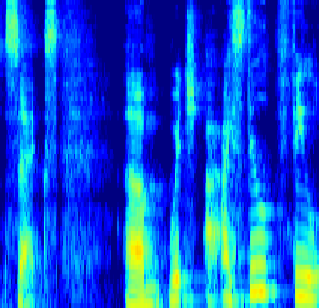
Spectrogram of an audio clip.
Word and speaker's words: sex: another funny one and sex means six but it's spelt sex as in the english intercourse sex um which i still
